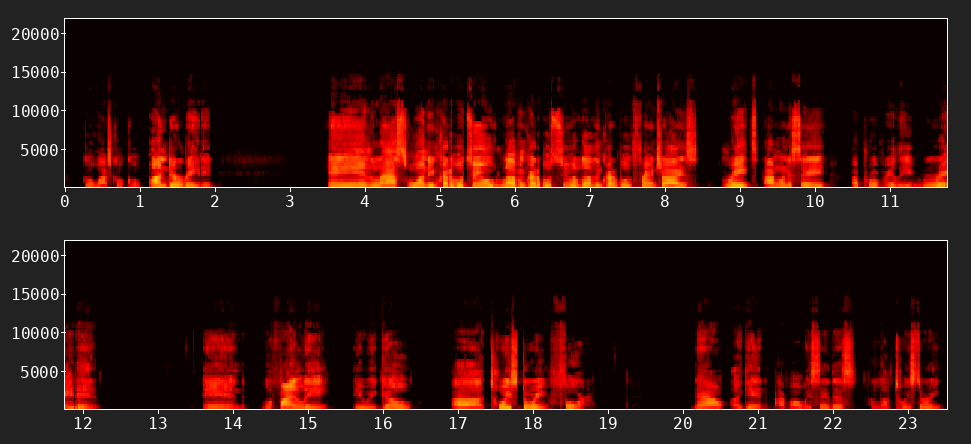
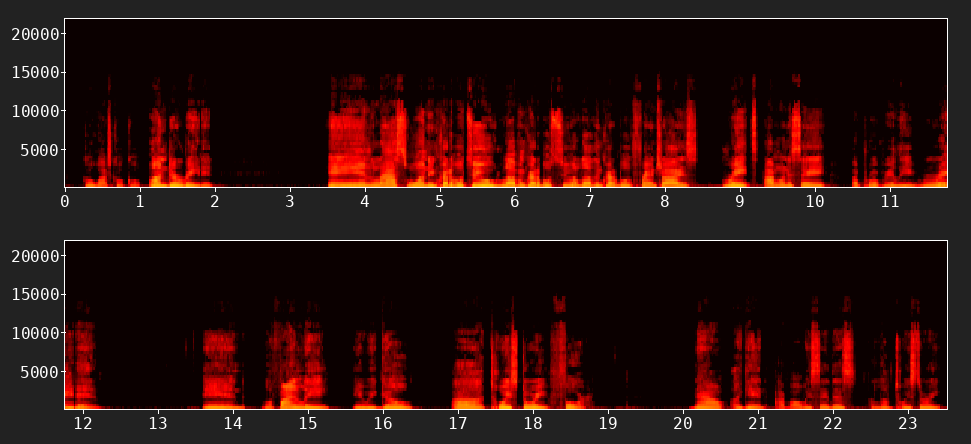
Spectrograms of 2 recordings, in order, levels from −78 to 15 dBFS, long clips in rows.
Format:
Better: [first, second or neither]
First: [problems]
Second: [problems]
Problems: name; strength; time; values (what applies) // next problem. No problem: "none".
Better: second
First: thin; very; fading below 350 Hz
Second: none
